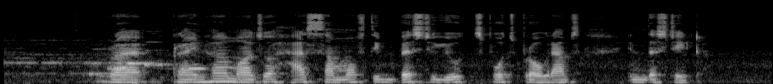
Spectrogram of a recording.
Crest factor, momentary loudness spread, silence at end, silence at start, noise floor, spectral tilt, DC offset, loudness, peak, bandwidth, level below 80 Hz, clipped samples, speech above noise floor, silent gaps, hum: 22 dB; 17 LU; 0.75 s; 0.05 s; -55 dBFS; -4.5 dB/octave; under 0.1%; -24 LUFS; -4 dBFS; 11.5 kHz; -50 dBFS; under 0.1%; 32 dB; none; none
